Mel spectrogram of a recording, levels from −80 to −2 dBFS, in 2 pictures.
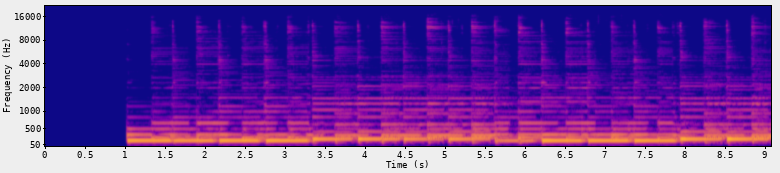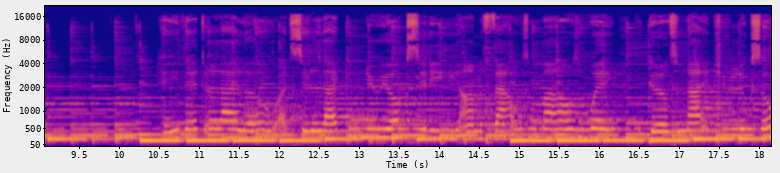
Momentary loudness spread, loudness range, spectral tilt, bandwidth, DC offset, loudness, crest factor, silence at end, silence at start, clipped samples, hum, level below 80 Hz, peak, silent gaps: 6 LU; 4 LU; -7 dB/octave; 18 kHz; under 0.1%; -22 LUFS; 14 dB; 0 s; 1 s; under 0.1%; none; -66 dBFS; -6 dBFS; none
